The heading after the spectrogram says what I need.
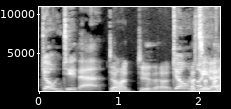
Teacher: when you have words like don't or can't, often American English speakers drop the T entirely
